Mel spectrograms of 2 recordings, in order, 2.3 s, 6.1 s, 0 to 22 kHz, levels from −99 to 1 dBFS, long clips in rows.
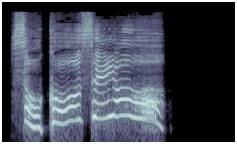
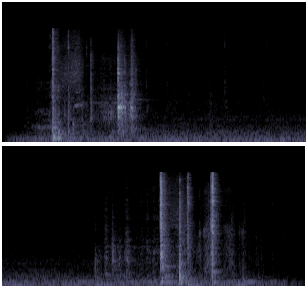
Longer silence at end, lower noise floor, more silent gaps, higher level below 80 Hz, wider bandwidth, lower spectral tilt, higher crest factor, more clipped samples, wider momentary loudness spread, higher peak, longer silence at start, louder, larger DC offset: first, 0.7 s vs 0.5 s; first, under -90 dBFS vs -76 dBFS; neither; about the same, -64 dBFS vs -68 dBFS; first, 17 kHz vs 11 kHz; about the same, 0 dB/octave vs -1 dB/octave; second, 12 dB vs 34 dB; neither; second, 4 LU vs 19 LU; first, -4 dBFS vs -20 dBFS; second, 0.1 s vs 0.3 s; first, -15 LUFS vs -46 LUFS; neither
